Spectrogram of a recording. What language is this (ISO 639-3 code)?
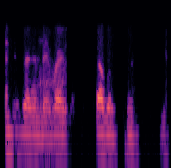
brx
